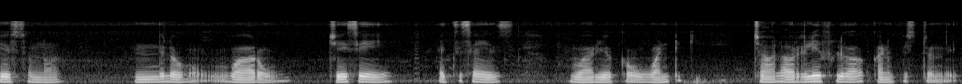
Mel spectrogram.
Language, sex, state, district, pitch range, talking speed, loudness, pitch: Telugu, male, Telangana, Nalgonda, 110-130 Hz, 60 wpm, -17 LUFS, 120 Hz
